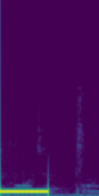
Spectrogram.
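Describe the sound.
A steady telephone tone while a call is being dialed, one unbroken mid-pitched note holding for about half a second before cutting off abruptly, leaving faint quiet.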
